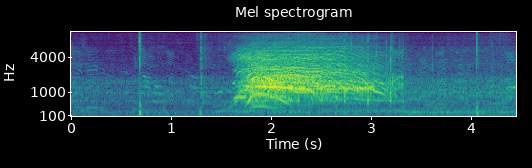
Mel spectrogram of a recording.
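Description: A soccer ball kicked in a penalty shootout: one sharp thump a little under a second in, then a crowd of spectators shouting and cheering for about two seconds before it dies down.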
